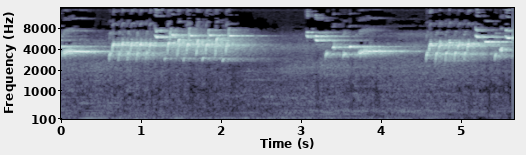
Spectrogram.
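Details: European goldfinch song, Widani style, Algeria: loud, dense twittering with layered high trills, a softer gap, then two more quick jingling phrases in succession.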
